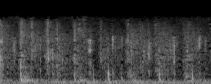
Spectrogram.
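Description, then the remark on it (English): Quick, steady running footsteps of a man running up a hard road past two men trudging home, each sharp impact landing in an even rhythm over a constant background hiss, with no voices. “Yes, a man running up the road past the two fellas trudging home.”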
